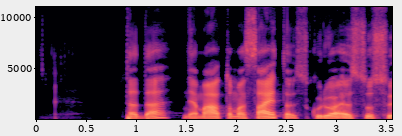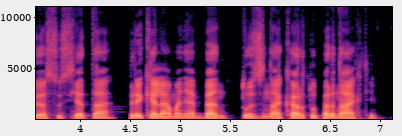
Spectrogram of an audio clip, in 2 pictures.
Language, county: Lithuanian, Vilnius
